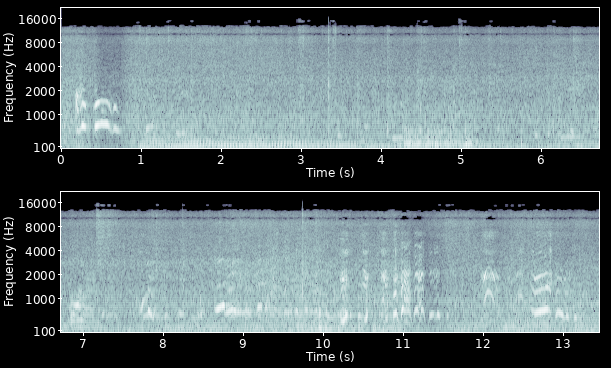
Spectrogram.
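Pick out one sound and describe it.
Young men shout and laugh playfully outdoors.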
